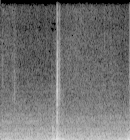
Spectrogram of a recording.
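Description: Two sharp scraping thumps about three quarters of a second apart over a low car rumble; a broken wiper is slapping the glass on each sweep.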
